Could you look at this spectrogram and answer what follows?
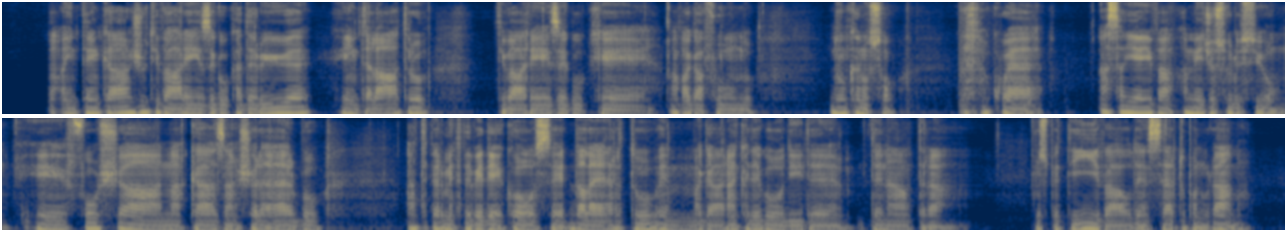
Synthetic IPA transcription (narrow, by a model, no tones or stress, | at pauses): a̰int̪ɛŋkaʒut̪ivaɾezeɡukad̪eɾyːeː | int̪ɛlaːt̪ɾu | t̪ivaːɾezeɡukʰeavaɡafund̪u | d̪uŋkanusɔ̰ | kwɛ | asajɛjvaamɛd͡ʒosolusjo̰ŋefoʃanakaːzanʃelɛ̰ɾbu | at̪peɾmɛt̪ːd̪eved̪eɾkʰɔːzḛd̪alɛɾt̪uɛmaɡaːɾaŋked̪eɡɔd̪id̪ed̪̥enalt̪ɾa̰ | pɾospet̪ːiːvaod̪ɛnsɛɾt̪upano̰ɾa̰ːma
